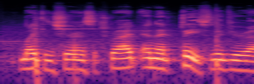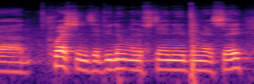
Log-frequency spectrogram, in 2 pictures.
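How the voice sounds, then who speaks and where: A man at a medium pitch speaking at a fairly quick pace in a monotone, flat intonation, with noticeable background noise. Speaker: qi gong teacher. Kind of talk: lecture. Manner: fast.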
